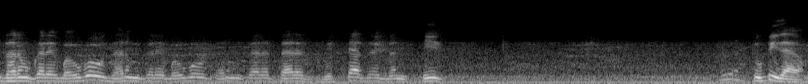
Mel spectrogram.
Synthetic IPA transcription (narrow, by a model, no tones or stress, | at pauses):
d̪ʱəɾmkəɾebəɦubəɦud̪ʱəɾmkəɾebəubəɦud̪ʱəɾmkəɾet̪aɾemɪsjat̪eɡɾənpʰiːd͡ʒ | t̪uʈid͡ʒaʋam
